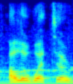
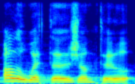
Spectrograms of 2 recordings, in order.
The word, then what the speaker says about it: Alouette: were being guillotined executed alaweta rhymes with mary antoinette this song could easily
